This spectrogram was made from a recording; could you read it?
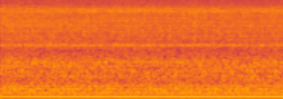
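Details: Homemade rotary phase converter from a kit making three-phase power from a single-phase shop panel for dust collection equipment, first start: steady even electrical hum, low drone, no rattles or surges; idler motor started without hesitation, runs smoothly.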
